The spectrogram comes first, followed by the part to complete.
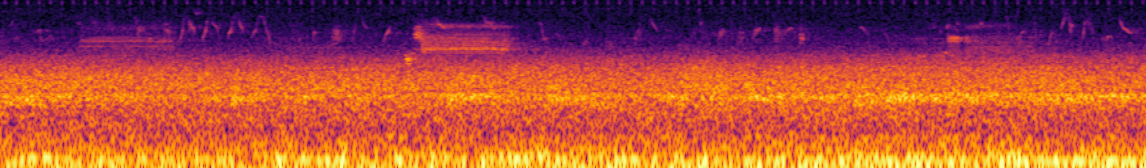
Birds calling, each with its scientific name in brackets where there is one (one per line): Red-winged Blackbird (Agelaius phoeniceus)
American Goldfinch (Spinus tristis)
